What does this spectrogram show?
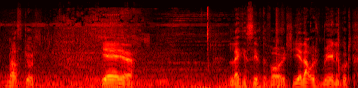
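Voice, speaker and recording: A man's voice: mid-range voice, fairly even intonation, unhurried, over music. A man giving casual, enthusiastic reaction commentary as a host, often repeating himself for emphasis. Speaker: host of a reaction and review channel.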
